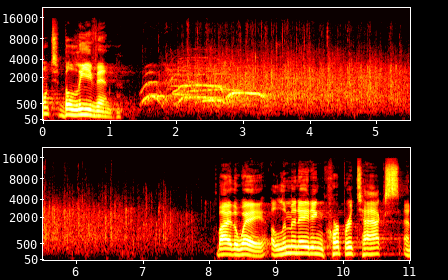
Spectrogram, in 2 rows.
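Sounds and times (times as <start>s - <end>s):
voices whooping: 1.5s - 3.5s
audience applauding: 1.7s - 8.1s.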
